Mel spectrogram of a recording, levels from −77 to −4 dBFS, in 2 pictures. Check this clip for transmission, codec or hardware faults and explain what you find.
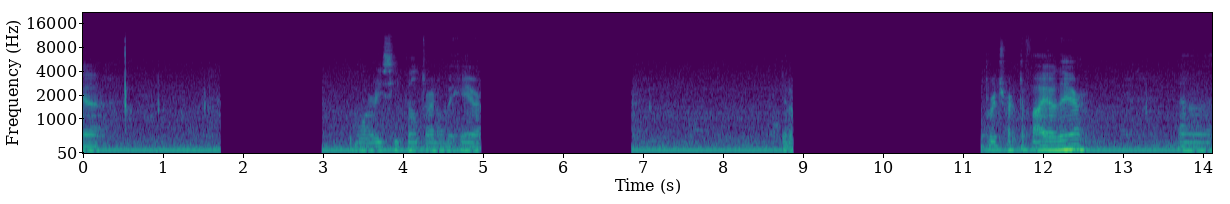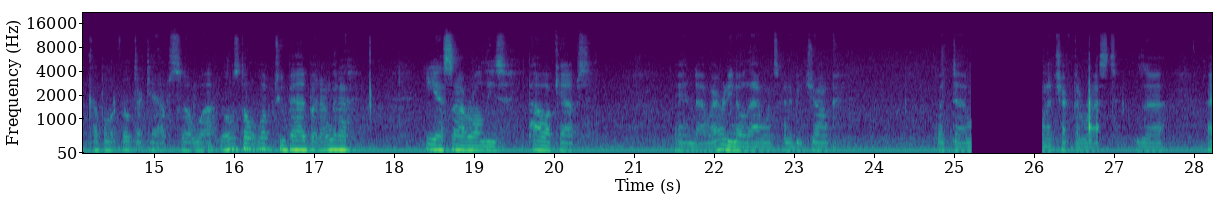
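Four rebuffering stalls occur, at 1.71–2.99 s, 4.97–6.85 s, 8.87–11.22 s and 25.21–26.10 s. Each time the player emptied its buffer and waited for more data. The sound drops to silence, then resumes exactly where it stopped. Nothing is lost. Each pause adds 0.9 to 2.4 s.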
